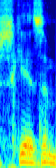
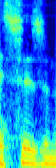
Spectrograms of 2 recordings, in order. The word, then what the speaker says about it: schism: I don't know why it's pronounced schism instead of schism, but I will know before the next show why schism is correct and schism is less preferred.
